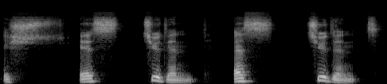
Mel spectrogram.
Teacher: en primer lugar una U larga, esa U nos indica una U larga, y luego tendríamos la schwa en la posición de la I, de la E.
